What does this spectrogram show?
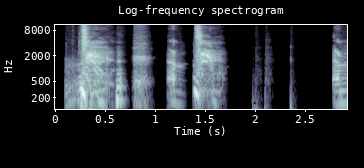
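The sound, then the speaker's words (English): Two loud sneezes burst out about a second apart, separated by short sharp breaths and sniffs, followed by a brief quiet stretch and a faint click. “Bless you.”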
